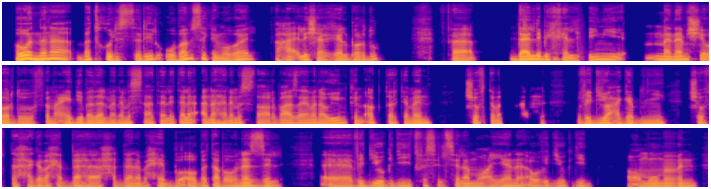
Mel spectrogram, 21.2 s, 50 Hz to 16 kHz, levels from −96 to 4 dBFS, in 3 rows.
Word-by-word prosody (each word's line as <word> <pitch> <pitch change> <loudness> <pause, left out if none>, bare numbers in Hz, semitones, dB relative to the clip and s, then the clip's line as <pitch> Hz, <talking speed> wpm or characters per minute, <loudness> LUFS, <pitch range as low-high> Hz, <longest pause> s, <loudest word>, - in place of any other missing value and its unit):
هو 160 +5 +12
إن 145 -1 +7
أنا 165 -2 +6
بادخل 140 -1 +1
السرير 120 +4 -1
وبامسك 145 +5 +2
الموبايل، 115 +8 +1 0.2
فعقلي 130 0 +1
شغال 115 0 +1
برضه 120 +5 -2 0.7
فده 105 +1 +1 0.5
اللي 145 +1 +8
بيخلّيني 125 +1 -1 0.2
ما 135 -2 +1
انامشِ 130 -1 +4
برضه 110 -1 0
في 120 - -7
ميعادي 115 +3 -1
بدل 110 0 +1
ما 105 - -3
أنام 115 +2 -3
الساعة 115 0 -3
03:00 110 +2 -3
لأ 120 - -1
أنا 115 -2 +1
هانام 110 +2 -1
الساعة 115 -1 -4
04:00 115 +2 -1
زي 115 +1 -1
ما 120 - -1
أنا، 115 - -1
ويمكن 115 +2 -2
أكتر 110 -2 -3
كمان، 115 +1 -1 0.3
شُفت - - -3
م - - -1 0.8
ڤيديو 115 0 +1
عَجبني 110 +2 -2 0.2
شُفت 110 0 -5
حاجة 110 -1 -2
باحبها 105 0 -1
حد 100 +2 -6
أنا 110 -1 0
باحبه 105 0 -2
أو 105 - +2
باتابعه 105 +1 -1
نزّل 110 -1 +1 0.4
آآ 105 0 0
ڤيديو 110 +1 0
جديد 110 +1 -5
في 115 - -7
سلسلة 110 +1 -2
مُعينة 110 +1 -1
أو 105 -4 -2
ڤيديو 105 +1 -5
جديد 110 0 -8 0.4
عمومًا 115 0 0
110 Hz, 160 wpm, -22 LUFS, 105-120 Hz, 0.8 s, هو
